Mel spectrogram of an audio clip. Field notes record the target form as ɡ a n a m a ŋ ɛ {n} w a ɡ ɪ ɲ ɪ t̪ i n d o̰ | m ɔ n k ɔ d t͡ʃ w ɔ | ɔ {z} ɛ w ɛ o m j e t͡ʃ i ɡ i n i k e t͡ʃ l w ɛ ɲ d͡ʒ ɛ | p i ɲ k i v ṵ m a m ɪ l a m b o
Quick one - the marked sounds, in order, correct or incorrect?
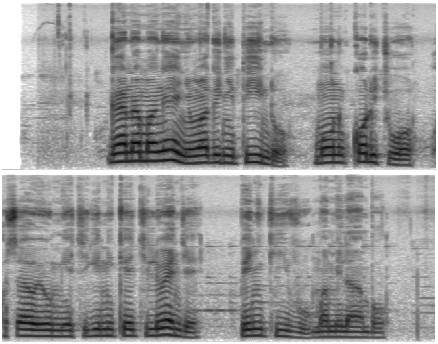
incorrect: ɲ, incorrect: s

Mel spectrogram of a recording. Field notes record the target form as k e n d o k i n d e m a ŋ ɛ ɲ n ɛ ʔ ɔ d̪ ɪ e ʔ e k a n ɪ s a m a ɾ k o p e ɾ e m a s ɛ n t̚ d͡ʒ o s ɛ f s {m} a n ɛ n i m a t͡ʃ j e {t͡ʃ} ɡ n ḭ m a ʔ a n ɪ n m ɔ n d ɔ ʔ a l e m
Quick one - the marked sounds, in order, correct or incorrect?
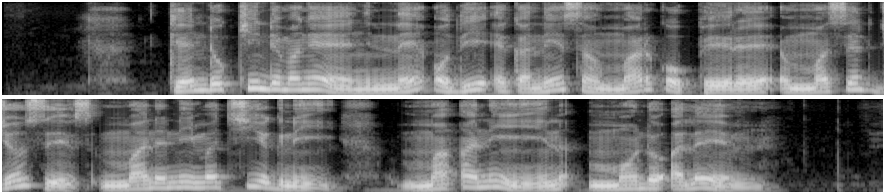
correct, incorrect: none

